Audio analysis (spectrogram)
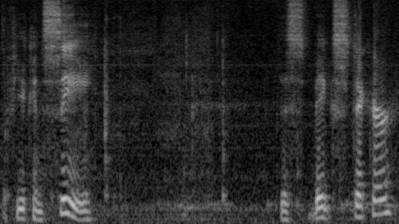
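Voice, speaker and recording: An American man giving a casual, unscripted demonstration, explaining step by step in a halting way. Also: mid-range voice, lively intonation, low-quality recording. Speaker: video presenter demonstrating a radio. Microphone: camera microphone. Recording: faint background noise, home camera recording.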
